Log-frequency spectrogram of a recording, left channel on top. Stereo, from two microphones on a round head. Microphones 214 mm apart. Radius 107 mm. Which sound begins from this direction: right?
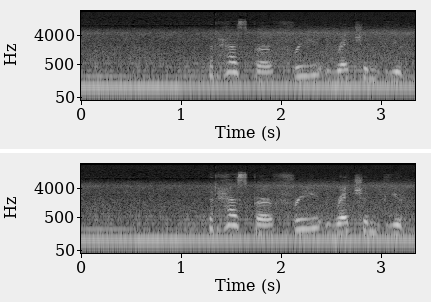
A woman speaking, at 1.3 s.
